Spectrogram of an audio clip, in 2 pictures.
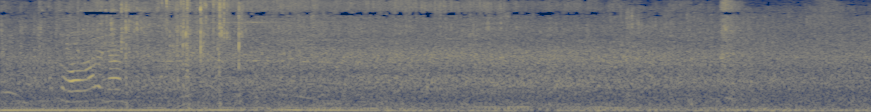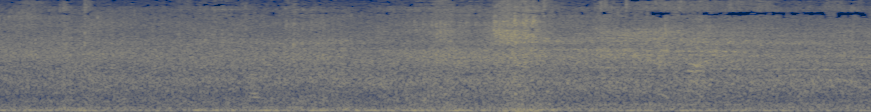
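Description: Roadside traffic noise: a low engine rumble, strongest in the first four seconds, over a steady traffic hum, with scattered voices of passers-by.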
